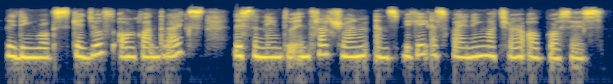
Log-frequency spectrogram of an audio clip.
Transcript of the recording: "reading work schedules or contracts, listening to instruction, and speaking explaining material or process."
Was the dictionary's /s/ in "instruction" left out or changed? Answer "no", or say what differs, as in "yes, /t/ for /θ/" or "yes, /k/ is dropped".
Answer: yes, /s/ is dropped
